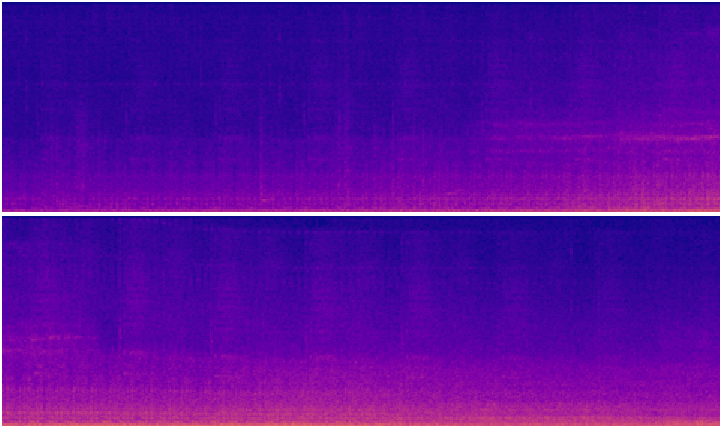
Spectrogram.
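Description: A steam locomotive rumbles and chuffs, growing louder.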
